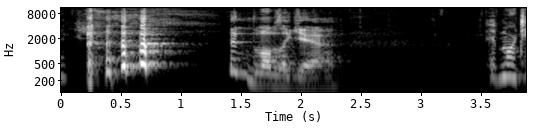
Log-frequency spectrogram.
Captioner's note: laughing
